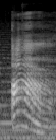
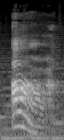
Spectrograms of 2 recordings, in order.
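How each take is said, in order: First: The pitch falls quickly and is short. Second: The pitch falls quickly and is short.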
